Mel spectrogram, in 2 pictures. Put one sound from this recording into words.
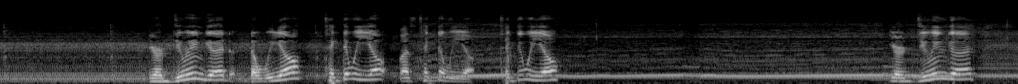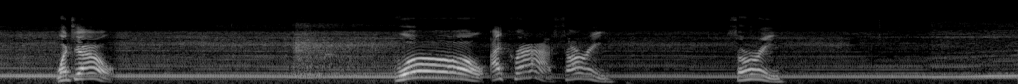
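A video game car engine drones steadily through a tablet speaker.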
